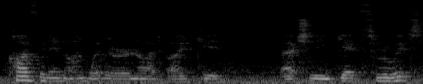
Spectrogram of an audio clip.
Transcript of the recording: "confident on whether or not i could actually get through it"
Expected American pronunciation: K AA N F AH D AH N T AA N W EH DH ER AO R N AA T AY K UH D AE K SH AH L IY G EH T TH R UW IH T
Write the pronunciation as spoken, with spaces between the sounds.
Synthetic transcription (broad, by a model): K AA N F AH D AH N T N W EH DH ER R N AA T AY K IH D AE K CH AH L IY G EH T TH R UW IH T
